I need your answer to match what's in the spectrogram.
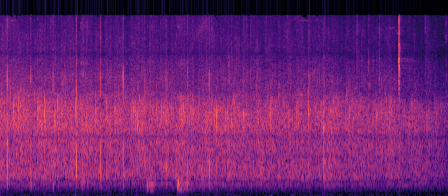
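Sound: audience round of applause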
